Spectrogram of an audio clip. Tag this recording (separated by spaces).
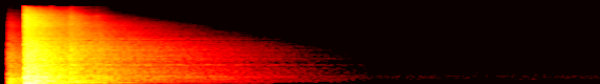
bang close echo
